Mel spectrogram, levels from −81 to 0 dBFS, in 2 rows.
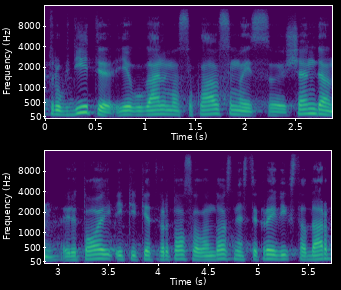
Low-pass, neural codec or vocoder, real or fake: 14.4 kHz; autoencoder, 48 kHz, 32 numbers a frame, DAC-VAE, trained on Japanese speech; fake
